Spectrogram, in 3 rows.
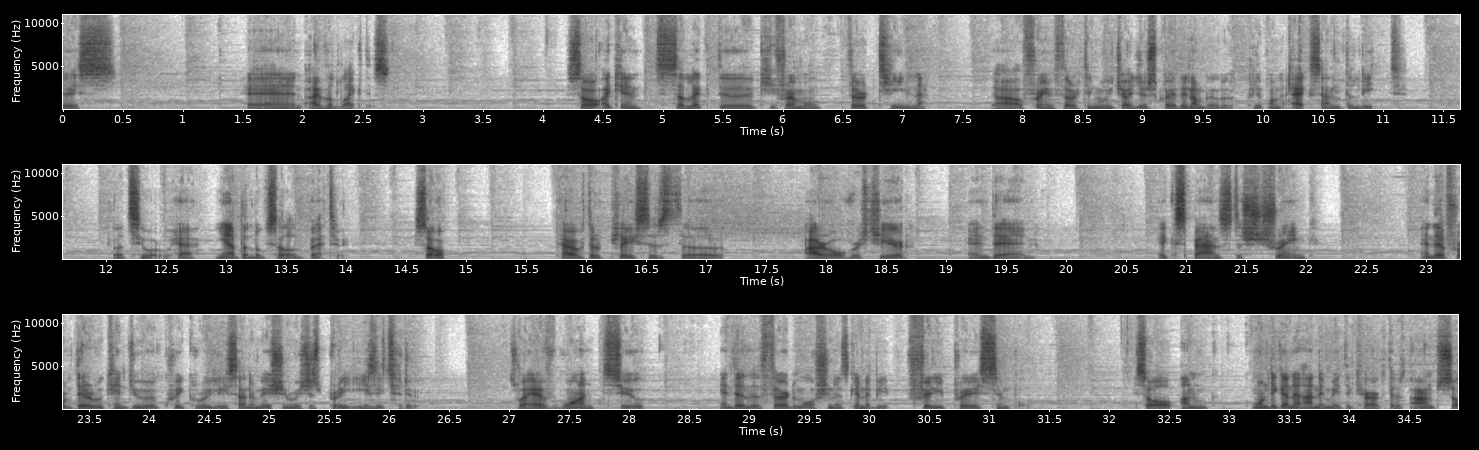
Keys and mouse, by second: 2.7-4.5 drag, 5.1 click, 5.8 click, 8.8 click, 10.2 x, 11.7-13.8 middle drag, 13.8-19.4 drag, 19.8-20.1 drag, 20.9-23.4 middle drag, 23.8 drag, 25.3 drag, 25.7 drag, 25.9 space, 26.9 space, 27.4-28.2 drag, 28.5-28.9 middle drag, 33.3 click.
